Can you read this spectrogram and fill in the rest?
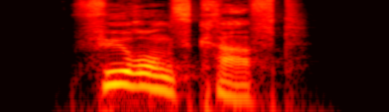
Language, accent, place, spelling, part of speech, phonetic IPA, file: German, Germany, Berlin, Führungskraft, noun, [ˈfyːʁʊŋsˌkʁaft], De-Führungskraft.ogg
- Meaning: 1. executive 2. manager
